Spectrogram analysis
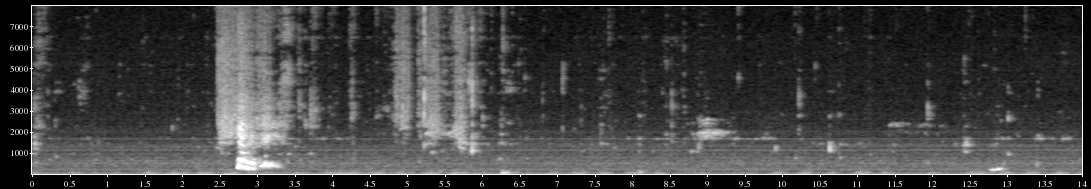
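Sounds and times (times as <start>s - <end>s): wet chewing and lip smacking: 3.4s - 11.3s.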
